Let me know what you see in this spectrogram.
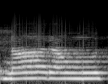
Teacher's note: را کو پر پڑھیں گے کیونکہ را کے اوپر 2 زبر ہے، ٹھیک ہے. ناروں غا کو پر پڑھیں گے اور وقف میں کھڑا زبر میں کوئی تبدیلی نہیں آئے گی، ٹھیک ہے.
